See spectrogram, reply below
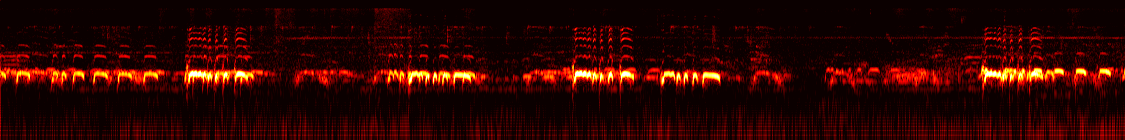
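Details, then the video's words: Zebra dove of local Indonesian stock, a strong persistent singer played to stir other doves to respond; repeated phrases of rounded, bouncing coos in quick series, several phrases in a row, with occasional clicking noises and a faint background hum. "Perkutut Lokal Gacor Suara Besar Pancingan Burung Perkutut Bikin Langsung Nyaut"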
